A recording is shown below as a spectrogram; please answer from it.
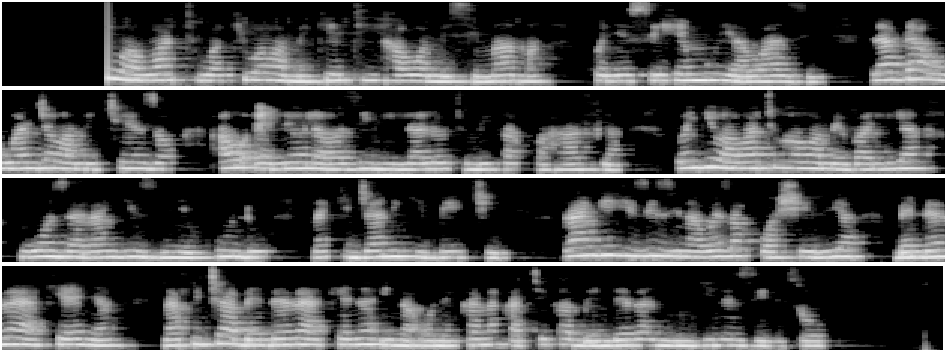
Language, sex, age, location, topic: Swahili, female, 18-24, Kisumu, government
